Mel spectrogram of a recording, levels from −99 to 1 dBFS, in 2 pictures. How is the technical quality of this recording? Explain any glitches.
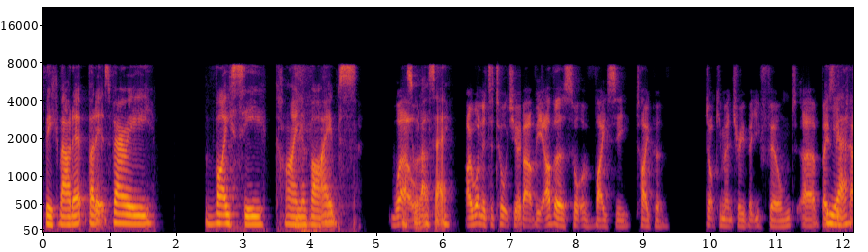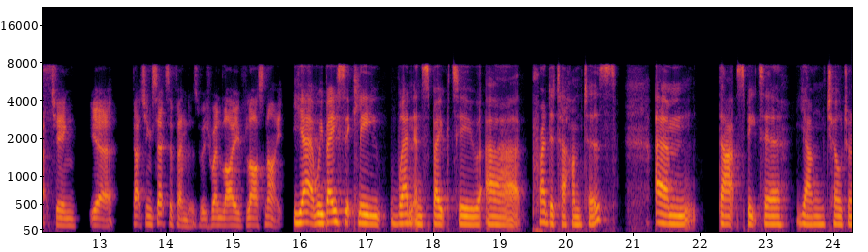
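The speech carries audible codec damage throughout, plus four brief dropouts where the sound smears rather than cutting to silence.

Bluetooth LC3 compression likely explains the constant breathy, grainy edge. The upper spectrum is thinned and refilled with noise. That texture, steady rather than bursty, fits a low bitrate near 32 kbps with 10 ms frames. Ordinary hiss or band-limiting would lack the grain.

Lost LE Audio frames occur at 3.01–3.03 s before "kind of vibes", at 5.43 s before "all I'll say I", at 7.12–7.17 s between "to talk to you" and "the other sort of", and at 22.01–22.05 s, where the losses are scattered over 80 ms and the longest run is about 40 ms. The decoder repeats the last spectrum with scrambled phase, so each gap becomes a noisy smear. A plain dropout would click or go silent instead.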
